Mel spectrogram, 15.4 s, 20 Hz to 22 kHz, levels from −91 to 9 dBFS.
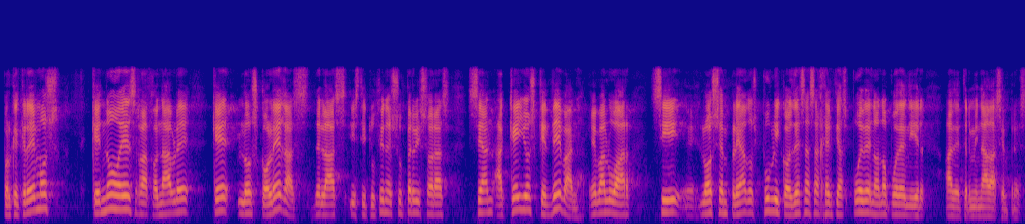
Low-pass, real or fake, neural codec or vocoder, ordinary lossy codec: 7.2 kHz; fake; codec, 16 kHz, 4 kbps, FunCodec, trained on Chinese and English, 50 frames a second; none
